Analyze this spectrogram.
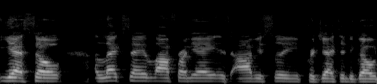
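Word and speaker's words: Lafrenière: Alexis Lafreniere. I hope I got his name right, but Lafreniere. Alexei Lafreniere. – Lots of silent letters. Yeah, Quebec native, I think. Lots of silent letters in there.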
